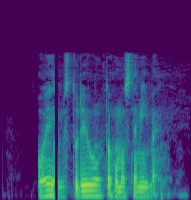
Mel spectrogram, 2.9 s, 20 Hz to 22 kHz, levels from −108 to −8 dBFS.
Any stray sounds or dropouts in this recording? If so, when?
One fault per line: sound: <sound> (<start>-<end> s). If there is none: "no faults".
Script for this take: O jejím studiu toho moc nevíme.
sound: dropout (0.8-0.9 s)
